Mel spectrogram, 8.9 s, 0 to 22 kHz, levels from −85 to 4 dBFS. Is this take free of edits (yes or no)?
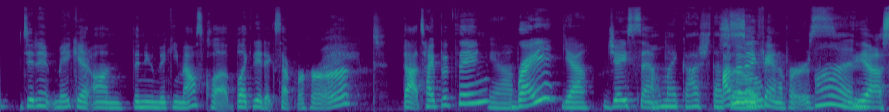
no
